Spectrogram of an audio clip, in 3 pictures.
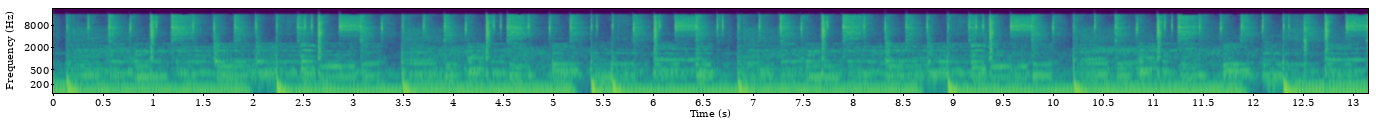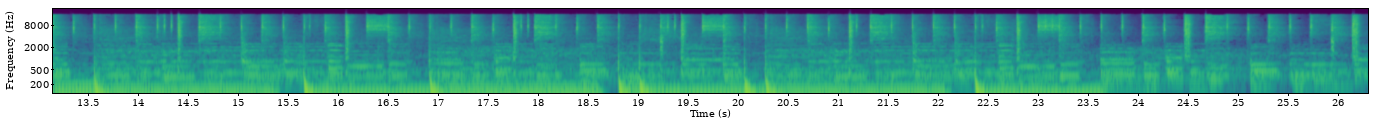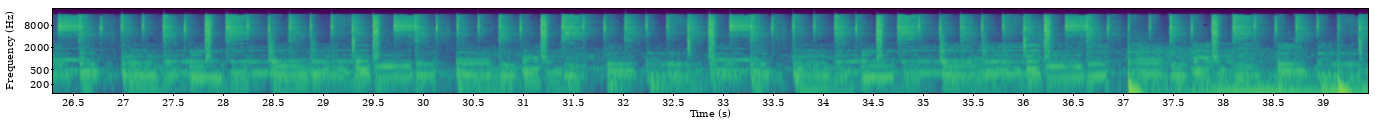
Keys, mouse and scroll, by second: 0.0-0.6 typing, 1.4 Return, 2.7 scroll down 1, 3.3 scroll up 1, 4.3 click, 23.5-23.9 scroll up 1, 23.9 middle click, 25.3 click, 29.7 scroll down 1, 30.3-32.3 middle drag, 32.3-39.4 drag.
